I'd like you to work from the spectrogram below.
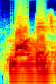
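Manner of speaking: "मॉर्गेज" said MOR-gej, with no t; silent T. Shown as a demonstration. Teacher telling class to mind pronunciation, "मॉर्गेज" with silent t. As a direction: drop the written t in "मॉर्गेज". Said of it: "लेकिन वो silent है".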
